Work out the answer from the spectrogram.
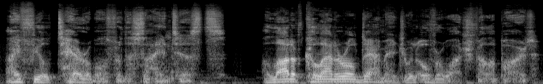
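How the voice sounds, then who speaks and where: Casting: grizzled game soldier, low, gravelly, terse and stern. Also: male voice, animated, normal speed, a bit bright, soft background music, exaggerated voice. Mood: grim regret. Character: grim, gruff ageing soldier vigilante. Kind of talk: video game character acting.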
